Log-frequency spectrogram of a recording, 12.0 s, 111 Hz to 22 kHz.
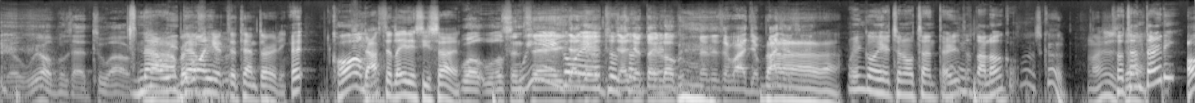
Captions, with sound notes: We almost had two hours. No, we're definitely-- We're going here to 1030. Call him. That's the latest he said. Well, we'll send him to the local. (Speaking In Foreign Language) We're going here to no 1030. It's not local. It's good. So 1030?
